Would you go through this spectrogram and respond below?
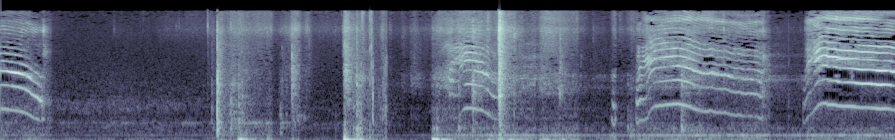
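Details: Indoor female house cat crying because she wants to go outside; several drawn-out, falling meows with rich harmonics, one at the start and others after five seconds, with thumps and handling noise between them and a steady low hum.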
